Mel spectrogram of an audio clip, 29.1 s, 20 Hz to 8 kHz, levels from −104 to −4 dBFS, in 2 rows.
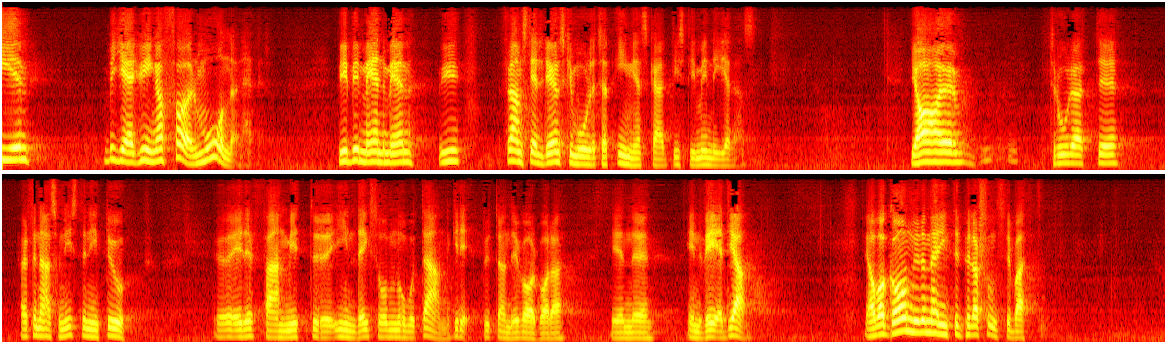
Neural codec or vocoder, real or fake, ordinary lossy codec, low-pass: codec, 16 kHz, 0.3 kbps, FocalCodec; fake; MP3, 32 kbps; 7.2 kHz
